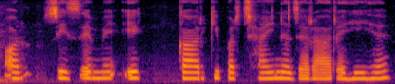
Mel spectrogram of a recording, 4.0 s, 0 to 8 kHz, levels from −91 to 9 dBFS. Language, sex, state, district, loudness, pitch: Hindi, female, Jharkhand, Ranchi, -18 LUFS, 210 Hz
